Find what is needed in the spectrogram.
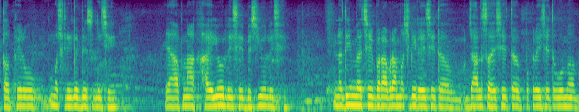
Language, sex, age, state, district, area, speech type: Maithili, female, 45-60, Bihar, Madhepura, rural, spontaneous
